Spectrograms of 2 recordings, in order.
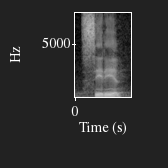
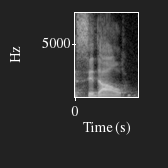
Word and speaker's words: Ciryl: Ciryl. See, he says I've been saying Sidal. No, buddy, you roll your R, man.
